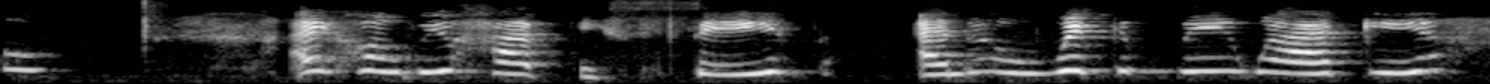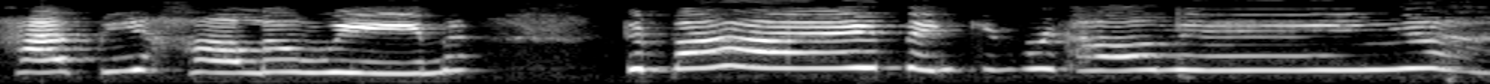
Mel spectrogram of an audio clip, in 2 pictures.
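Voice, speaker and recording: In a squeaky, put-on character voice, a woman speaks very slowly at an extremely high pitch. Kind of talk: children's theatre hosting. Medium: stage play. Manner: bright, sing-song, encouraging.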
